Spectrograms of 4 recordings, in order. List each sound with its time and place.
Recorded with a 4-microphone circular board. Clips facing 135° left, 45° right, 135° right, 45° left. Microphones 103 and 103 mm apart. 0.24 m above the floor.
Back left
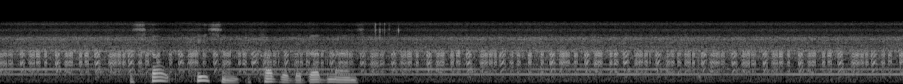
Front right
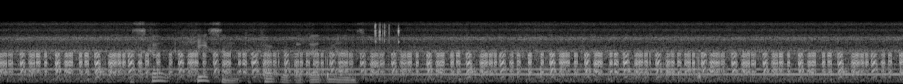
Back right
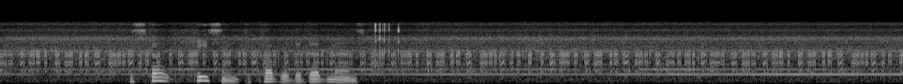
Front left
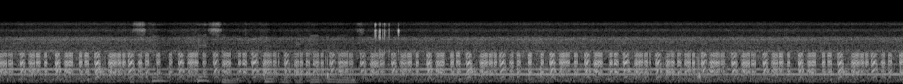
0.0 s an insect: 5° left
1.3 s a man speaking: 165° right
3.8 s crushing: 35° right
